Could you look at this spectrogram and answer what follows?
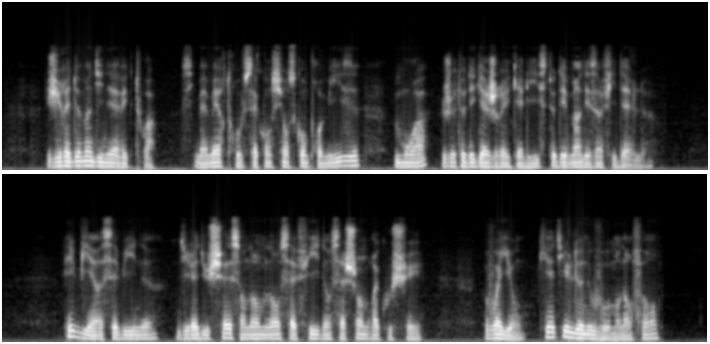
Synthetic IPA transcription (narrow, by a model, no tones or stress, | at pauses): ʒiʁɛd̪əmɛ̃d̪ineavɛkt̪wa | simamɛʁt̪χuvsakɔ̃sjɑ̃skɔ̃pχɔmiz | mwaʒət̪əd̪eɡaʒʁɛkalist̪əd̪emɛ̃d̪ezɛ̃fid̪ɛ̰l | ebjɛ̃sabin | d̪ilad̪yʃɛsɑ̃nɑ̃mnɑ̃safijd̪ɑ̃saʃɑ̃bʁakuʃe | vwajɔ̃kʲʰiat̪ʰild̪ənuvomɔ̃nɑ̃fɑ̃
